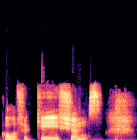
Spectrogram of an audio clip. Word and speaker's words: qualifications: Career, qualifications, 5 syllables, stress on the 4th syllable, qualifications.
